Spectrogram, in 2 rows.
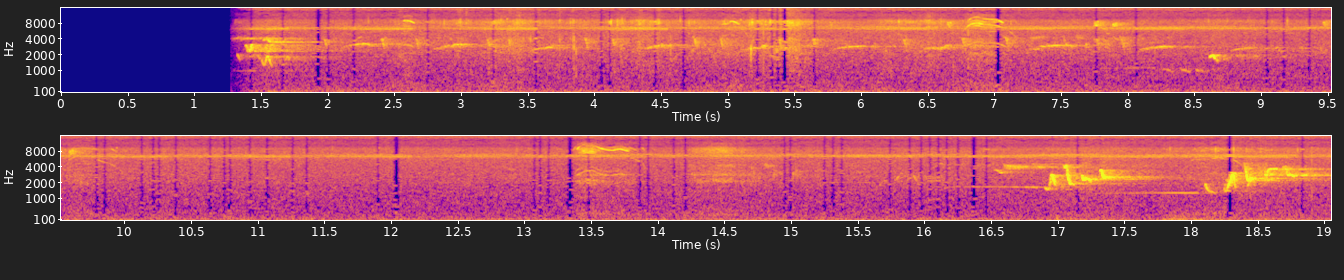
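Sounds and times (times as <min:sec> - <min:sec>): small birds chirping: 0:01.3 - 0:19.0.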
